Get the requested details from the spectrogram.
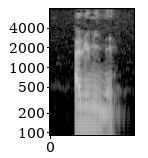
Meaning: past participle of aluminer
- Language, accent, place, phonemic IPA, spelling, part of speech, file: French, France, Lyon, /a.ly.mi.ne/, aluminé, verb, LL-Q150 (fra)-aluminé.wav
